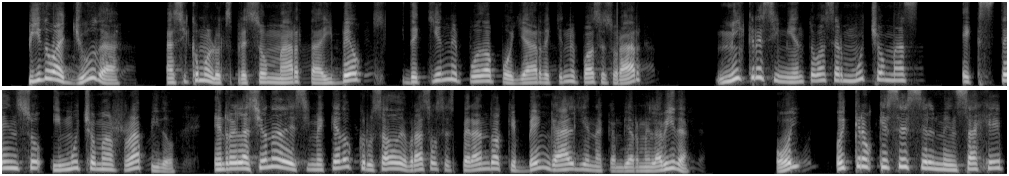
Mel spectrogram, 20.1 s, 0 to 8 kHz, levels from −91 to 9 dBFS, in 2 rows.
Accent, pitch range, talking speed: Mexican, 140-215 Hz, 175 wpm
